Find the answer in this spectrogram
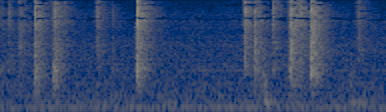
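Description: About five light, irregular clicks and taps from hands and a tool working at the plastic cover of an air conditioner's drain-up kit, over a steady low hum.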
